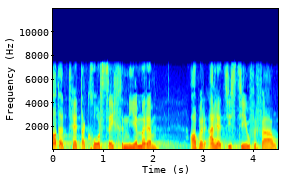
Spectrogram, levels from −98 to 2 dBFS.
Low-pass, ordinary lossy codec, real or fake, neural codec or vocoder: 7.2 kHz; none; fake; codec, 16 kHz, 8 kbps, FunCodec, trained on LibriTTS, 25 frames a second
